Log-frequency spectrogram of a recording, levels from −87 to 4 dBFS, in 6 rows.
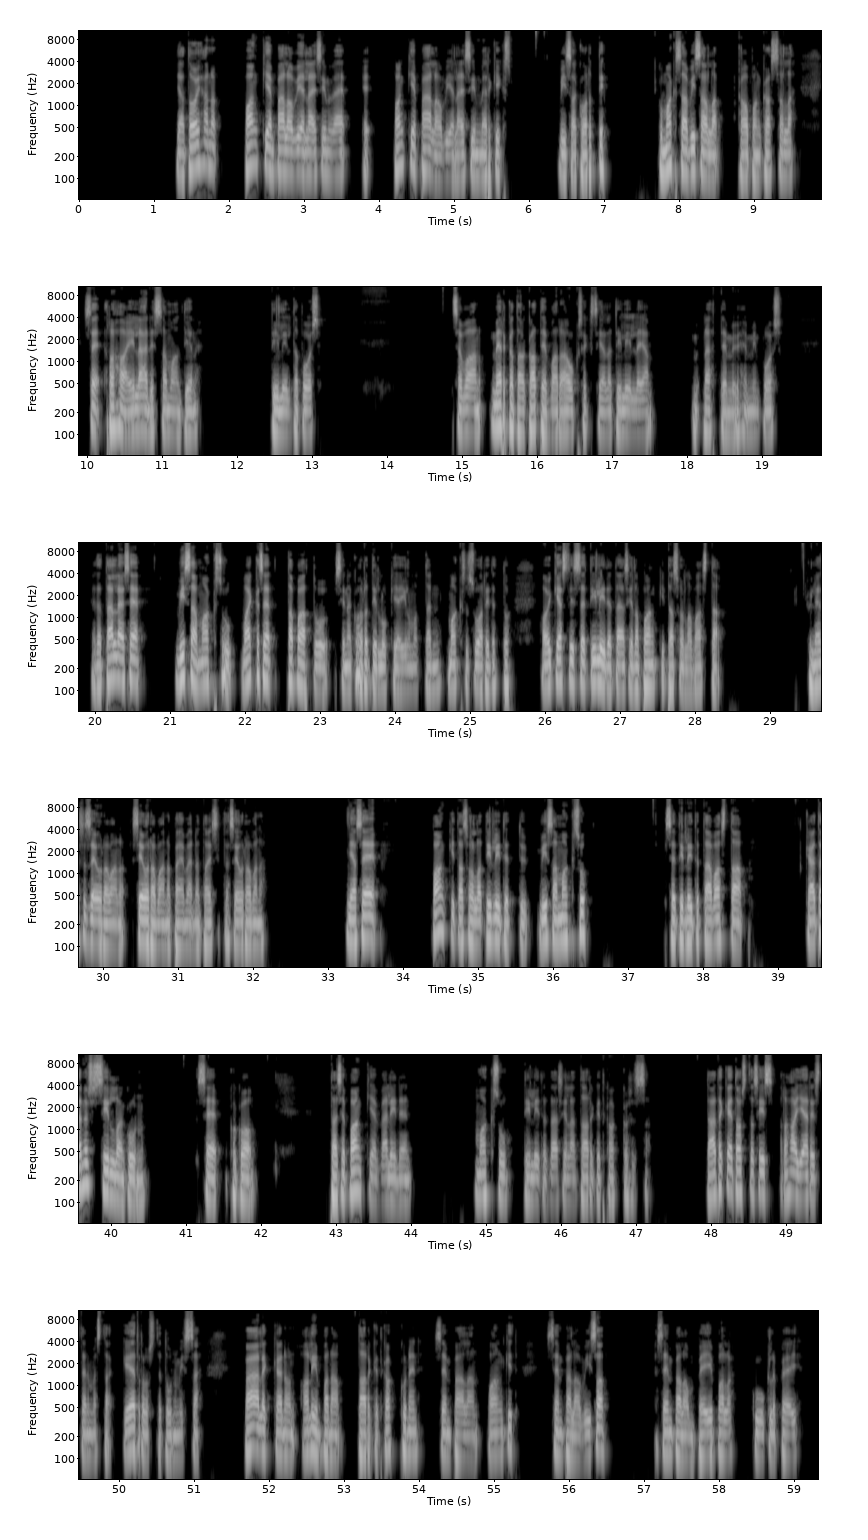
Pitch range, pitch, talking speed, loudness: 110-130 Hz, 115 Hz, 110 wpm, -28 LUFS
